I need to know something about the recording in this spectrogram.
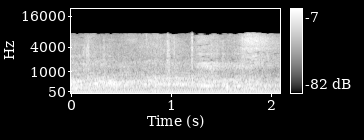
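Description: Paper rustling as handwritten notes are handled, with a few small clicks and a brief louder rustle near the end, over a steady low hum.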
